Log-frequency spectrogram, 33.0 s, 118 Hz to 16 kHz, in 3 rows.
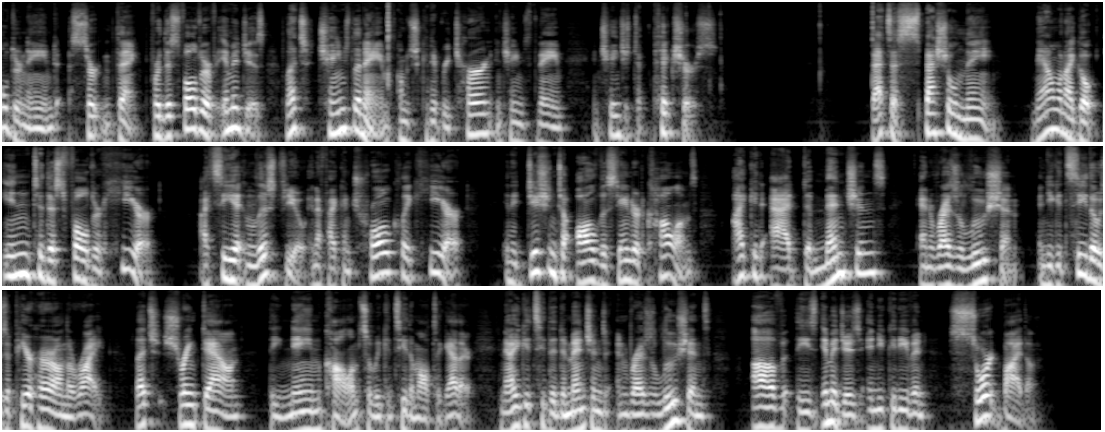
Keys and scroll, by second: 3.7 Return, 6.4-8.0 typing, 8.5 Return.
